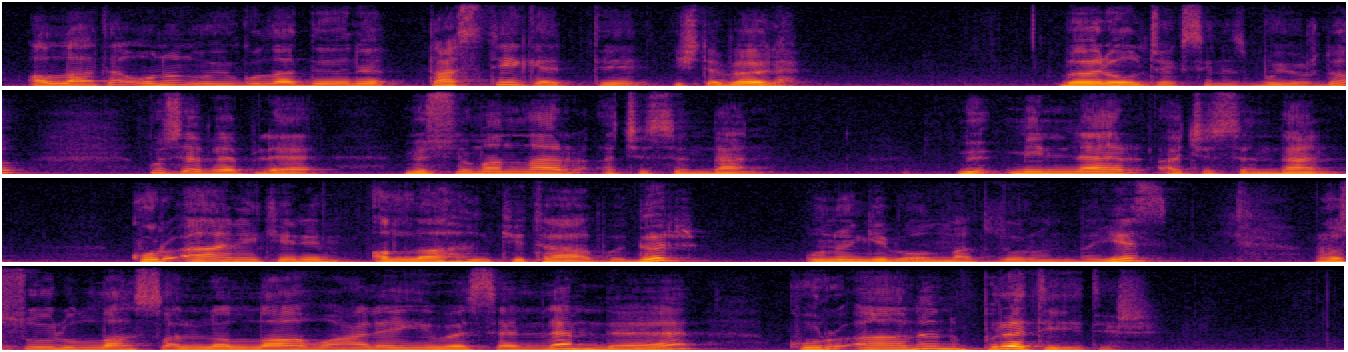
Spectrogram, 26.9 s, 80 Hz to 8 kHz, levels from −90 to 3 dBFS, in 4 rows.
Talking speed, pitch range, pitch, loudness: 75 wpm, 120-170 Hz, 150 Hz, -24 LUFS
